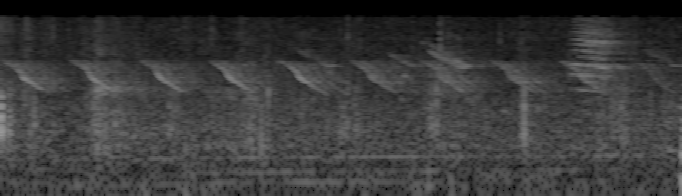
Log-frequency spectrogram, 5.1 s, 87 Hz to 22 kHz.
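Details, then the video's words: Recorded 29 June 2024: a Northern Cardinal sings a steady series of about nine clear, downslurred whistles, roughly two per second, over faint outdoor background noise. "here's a cardinal singing"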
